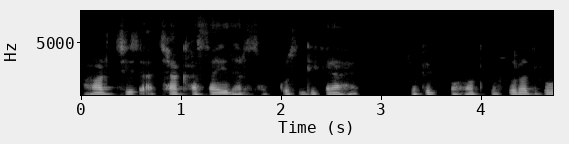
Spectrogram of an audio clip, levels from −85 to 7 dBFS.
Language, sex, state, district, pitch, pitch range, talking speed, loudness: Hindi, female, Bihar, Purnia, 160 Hz, 155-165 Hz, 215 wpm, -34 LUFS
